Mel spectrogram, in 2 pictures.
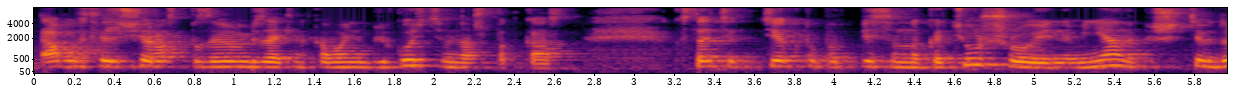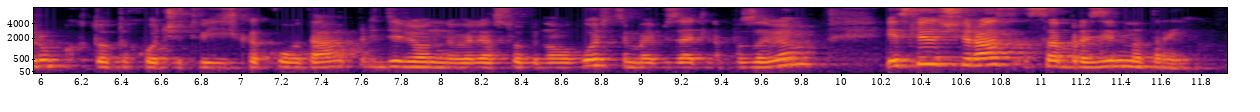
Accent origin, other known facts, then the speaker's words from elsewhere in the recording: Russia; у нас в России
